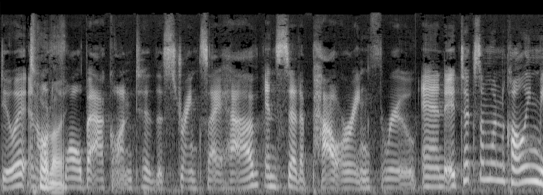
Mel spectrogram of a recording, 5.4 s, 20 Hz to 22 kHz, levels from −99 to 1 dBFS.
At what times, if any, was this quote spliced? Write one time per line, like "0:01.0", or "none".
0:02.6
0:04.1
